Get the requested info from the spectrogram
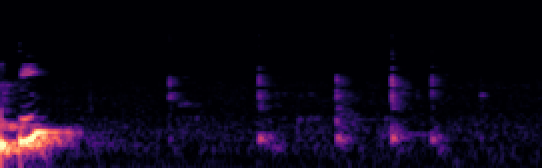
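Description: A word of speech ends, then five faint, short taps come at irregular intervals of about half a second: the sound of writing out an equation.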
